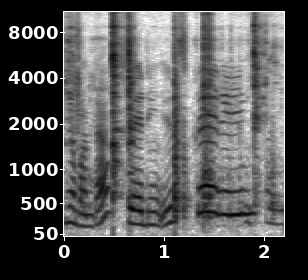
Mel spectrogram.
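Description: Metal forks clinking and scraping against ceramic plates while eating noodles, with a few sharp clinks among short pitched sounds.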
